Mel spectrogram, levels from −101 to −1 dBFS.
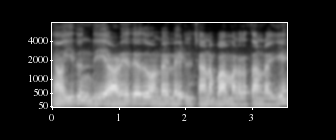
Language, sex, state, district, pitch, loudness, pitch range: Telugu, male, Andhra Pradesh, Annamaya, 115 Hz, -17 LUFS, 110-120 Hz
